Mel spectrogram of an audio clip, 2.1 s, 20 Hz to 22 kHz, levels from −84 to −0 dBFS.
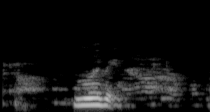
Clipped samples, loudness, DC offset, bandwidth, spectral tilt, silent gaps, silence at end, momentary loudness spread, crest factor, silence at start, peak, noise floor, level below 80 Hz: under 0.1%; -28 LUFS; under 0.1%; 3.1 kHz; -11 dB/octave; none; 0.35 s; 23 LU; 18 dB; 0.15 s; -14 dBFS; -50 dBFS; -84 dBFS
